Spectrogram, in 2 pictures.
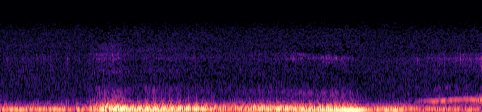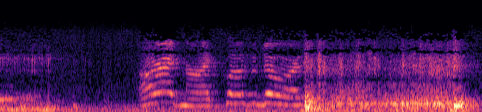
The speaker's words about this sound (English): Then, a few miles south of Detroit, Greco directed me to turn into a small and decrepit wayside garage called Mike's Place. We'll drive right inside.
